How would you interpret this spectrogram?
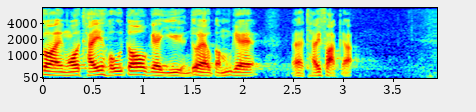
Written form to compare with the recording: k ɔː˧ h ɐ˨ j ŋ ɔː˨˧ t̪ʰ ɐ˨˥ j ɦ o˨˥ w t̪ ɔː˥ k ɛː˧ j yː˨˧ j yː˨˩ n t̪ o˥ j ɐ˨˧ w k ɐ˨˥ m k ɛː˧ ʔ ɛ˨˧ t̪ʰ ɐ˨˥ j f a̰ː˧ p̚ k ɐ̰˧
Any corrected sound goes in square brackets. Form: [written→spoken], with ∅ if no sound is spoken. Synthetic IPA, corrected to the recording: k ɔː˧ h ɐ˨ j ŋ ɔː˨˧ t̪ʰ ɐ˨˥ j ɦ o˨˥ w t̪ ɔː˥ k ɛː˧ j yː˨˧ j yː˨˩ n t̪ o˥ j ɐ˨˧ w k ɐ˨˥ m k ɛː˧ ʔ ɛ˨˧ t̪ʰ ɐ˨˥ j f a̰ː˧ [p̚→t̚] k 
